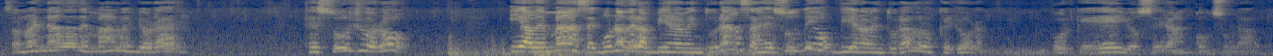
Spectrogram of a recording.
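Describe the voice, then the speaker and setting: Slow, gravelly-voiced woman pastor preaching. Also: a little high, noisy background. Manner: slow, reflective preaching with questions to the listener. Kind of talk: sermon.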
